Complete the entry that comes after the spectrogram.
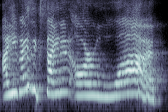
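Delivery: drawn-out excited question to viewers. Real, not acted. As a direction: pump up the crowd. Hyping audience about trip.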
